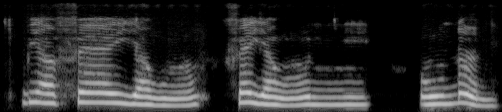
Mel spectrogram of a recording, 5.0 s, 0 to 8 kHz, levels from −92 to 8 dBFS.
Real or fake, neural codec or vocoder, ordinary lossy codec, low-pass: fake; codec, 16 kHz, 16 kbps, FreqCodec, smaller model; none; 7.2 kHz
